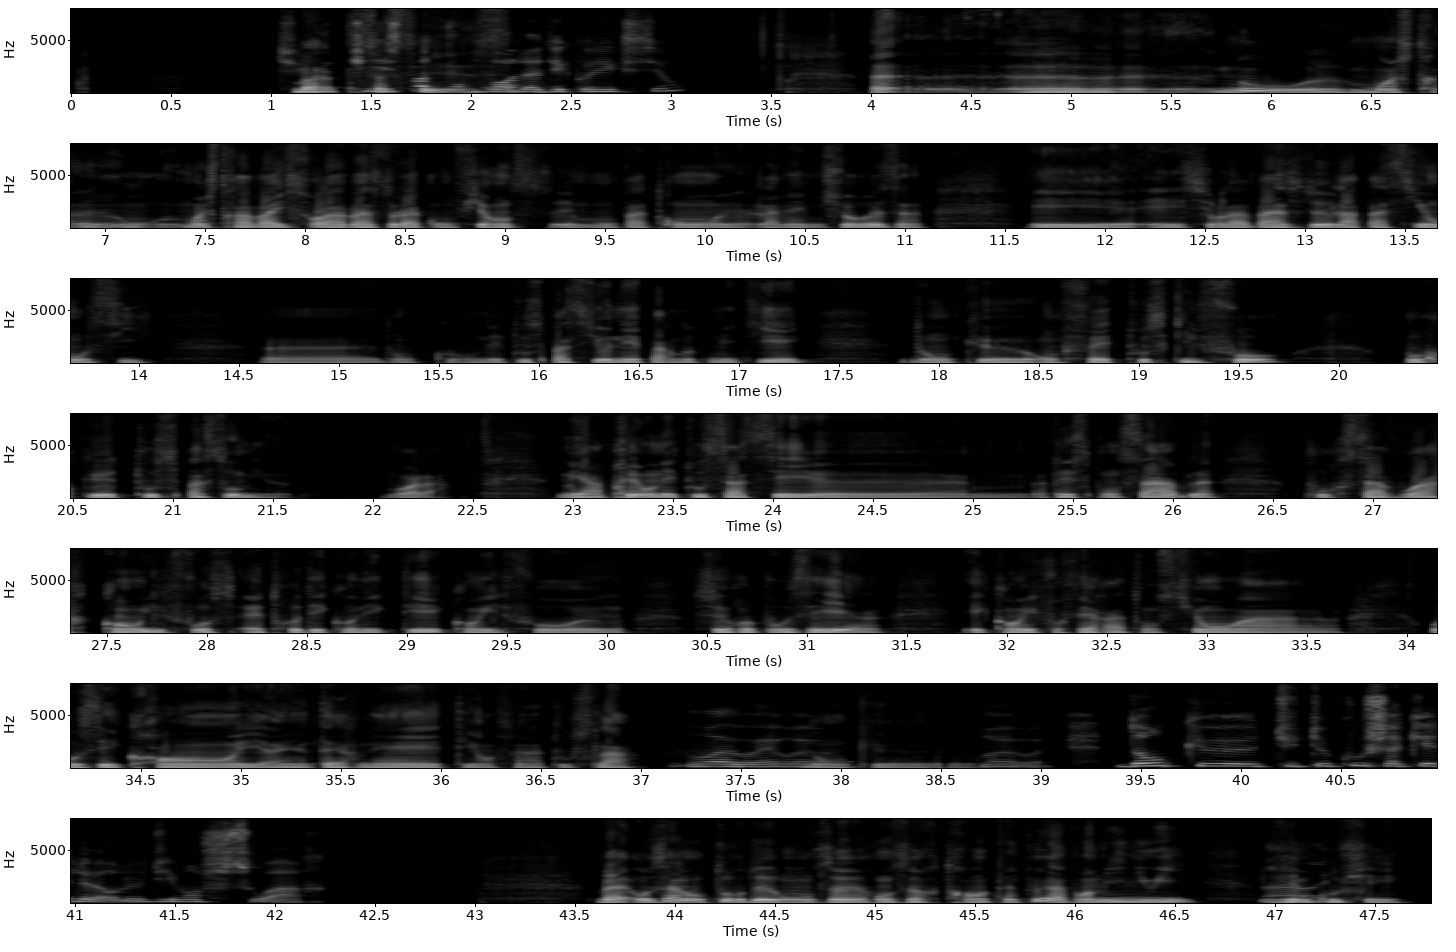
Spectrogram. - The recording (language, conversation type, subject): French, podcast, Quel est ton rituel du dimanche à la maison ?
- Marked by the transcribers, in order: static; distorted speech; tapping; drawn out: "heu"; drawn out: "hem"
